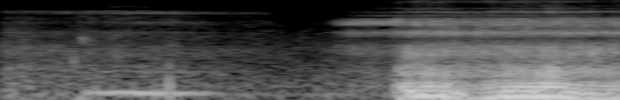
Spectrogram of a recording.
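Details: Sleeping Rottweiler-husky mix dog snoring: a quiet low breath sound, then a louder, rough, rattling low snore.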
